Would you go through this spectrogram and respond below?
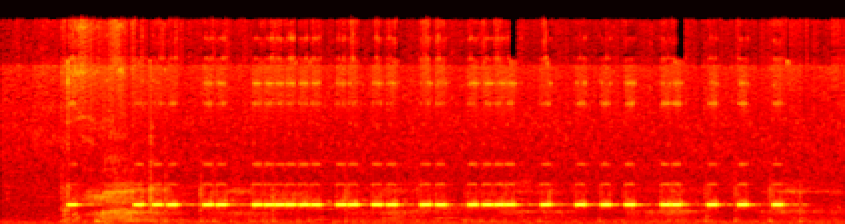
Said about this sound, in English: we're going to set the timer here for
